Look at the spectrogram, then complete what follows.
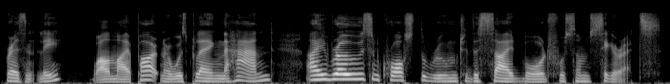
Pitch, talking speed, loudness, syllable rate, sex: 160 Hz, 180 wpm, -20 LUFS, 5.0 syllables/s, female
